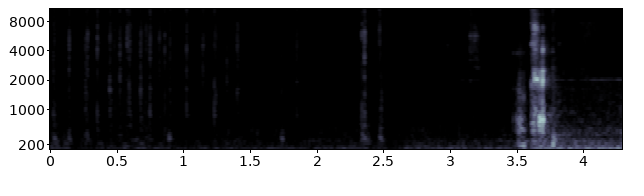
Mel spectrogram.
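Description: Faint typing on a computer keyboard: a quick run of soft key clicks as a line of text is entered, dying away after about two and a half seconds.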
